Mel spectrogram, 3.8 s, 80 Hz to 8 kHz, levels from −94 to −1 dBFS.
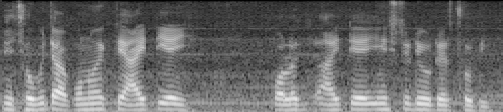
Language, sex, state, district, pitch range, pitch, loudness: Bengali, male, Tripura, West Tripura, 135-150 Hz, 145 Hz, -17 LUFS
